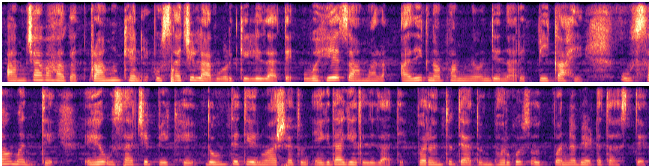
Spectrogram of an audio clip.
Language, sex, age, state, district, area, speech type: Marathi, female, 18-30, Maharashtra, Ahmednagar, urban, spontaneous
